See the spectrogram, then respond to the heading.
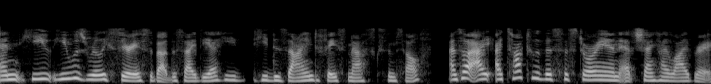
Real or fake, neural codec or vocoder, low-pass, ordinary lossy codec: real; none; 5.4 kHz; MP3, 24 kbps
